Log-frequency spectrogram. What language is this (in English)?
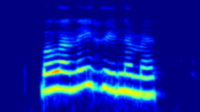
Bashkir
